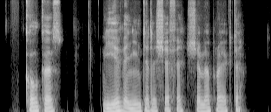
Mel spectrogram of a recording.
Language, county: Lithuanian, Kaunas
